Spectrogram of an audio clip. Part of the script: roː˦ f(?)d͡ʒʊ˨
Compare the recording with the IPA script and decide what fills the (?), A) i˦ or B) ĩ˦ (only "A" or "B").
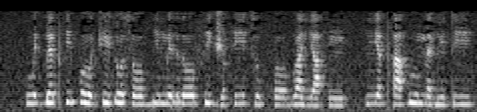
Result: A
